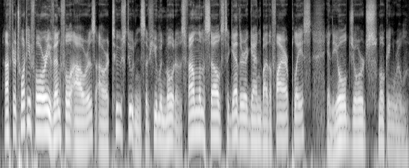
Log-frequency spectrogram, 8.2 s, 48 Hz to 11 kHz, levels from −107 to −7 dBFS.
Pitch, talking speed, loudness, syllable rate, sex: 120 Hz, 175 wpm, -18 LUFS, 5.5 syllables/s, male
